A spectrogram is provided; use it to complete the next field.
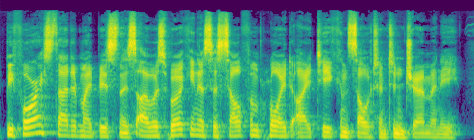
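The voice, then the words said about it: New Zealand accent. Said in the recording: “as you can tell from my accent, I come from somewhere else. That's New Zealand”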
